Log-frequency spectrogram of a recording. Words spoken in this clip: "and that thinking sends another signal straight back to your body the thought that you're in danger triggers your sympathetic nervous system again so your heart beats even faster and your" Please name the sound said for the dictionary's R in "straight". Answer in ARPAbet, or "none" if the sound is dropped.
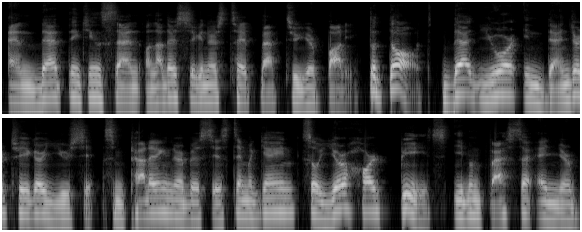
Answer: none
